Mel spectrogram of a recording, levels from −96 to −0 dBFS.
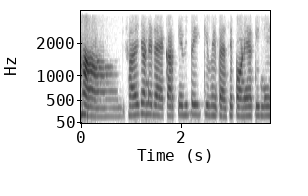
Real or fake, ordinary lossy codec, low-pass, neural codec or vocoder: real; none; 3.6 kHz; none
